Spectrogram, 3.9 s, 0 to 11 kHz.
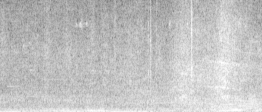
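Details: BMW E36 323i with exhaust silencer removed (bypass), four people aboard on a road test: loud raw drone, steady low note climbing briefly as the throttle opens, even pulses with no knock; healthy six running normally.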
